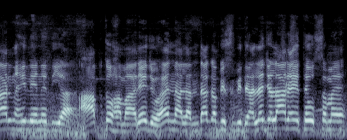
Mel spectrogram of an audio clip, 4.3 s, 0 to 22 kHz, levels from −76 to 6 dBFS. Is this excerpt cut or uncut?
cut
